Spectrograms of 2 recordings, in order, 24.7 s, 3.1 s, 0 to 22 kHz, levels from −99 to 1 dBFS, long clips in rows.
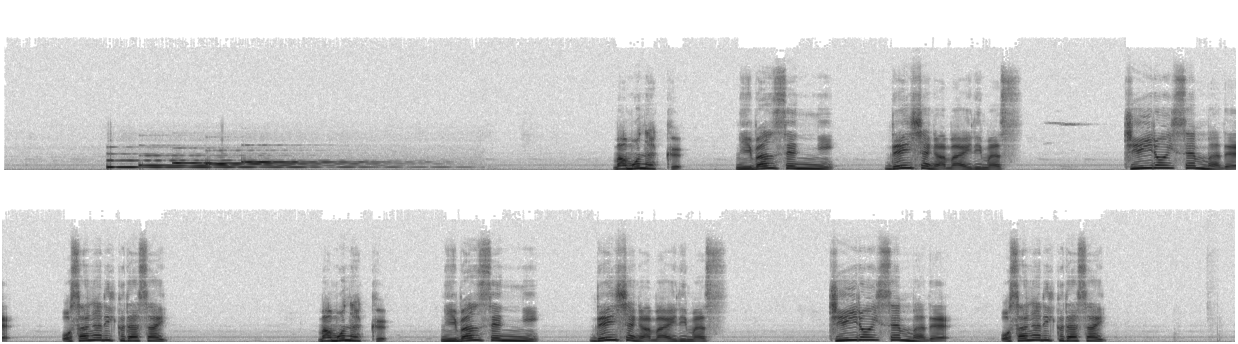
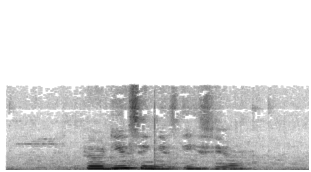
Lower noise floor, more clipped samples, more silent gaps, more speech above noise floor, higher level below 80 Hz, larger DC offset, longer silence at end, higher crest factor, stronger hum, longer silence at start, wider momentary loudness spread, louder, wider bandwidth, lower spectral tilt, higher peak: first, -56 dBFS vs -46 dBFS; neither; neither; first, 40 dB vs 32 dB; second, -60 dBFS vs -52 dBFS; first, 0.1% vs under 0.1%; first, 1.3 s vs 0.6 s; about the same, 16 dB vs 14 dB; neither; first, 1.05 s vs 0.85 s; second, 12 LU vs 15 LU; about the same, -17 LUFS vs -15 LUFS; first, 14 kHz vs 11.5 kHz; second, -4 dB/octave vs -5.5 dB/octave; about the same, -2 dBFS vs -2 dBFS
